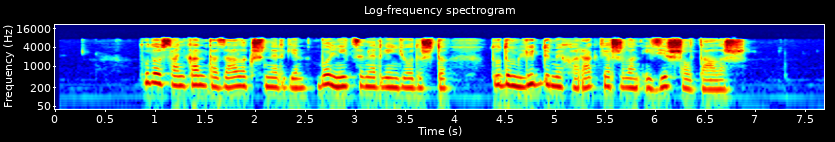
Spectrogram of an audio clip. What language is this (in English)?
Mari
